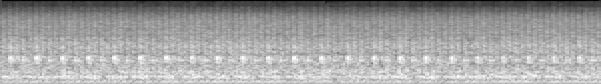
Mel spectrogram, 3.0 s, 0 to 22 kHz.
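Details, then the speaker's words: Land Rover with Isuzu 4BD1T diesel, cold start at -4°C on the cold-start choke, single silencer: even, steady clatter at a fast cold idle, about four beats a second, with no misses; normal, with diesel smoke when cold. "it always smokes when it's cold and it's like diesel smoke it's not oil it's not bad for noise is it considering it's only got one silencer"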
